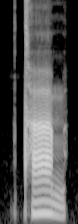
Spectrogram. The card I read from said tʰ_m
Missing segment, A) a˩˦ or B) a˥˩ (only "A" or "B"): B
